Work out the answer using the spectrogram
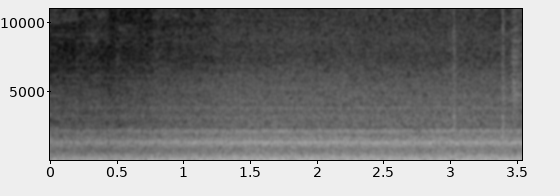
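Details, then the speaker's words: Mercedes E320 at 192k miles, new blower motor just installed: steady, even fan rush at full speed with smooth hum, no chirp or rattle; old blower chirped in cold weather (fall, winter, spring mornings). Normal blower operation after replacement. "yep it's working yeah you cannot hear the uh the chirping sound during summer"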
